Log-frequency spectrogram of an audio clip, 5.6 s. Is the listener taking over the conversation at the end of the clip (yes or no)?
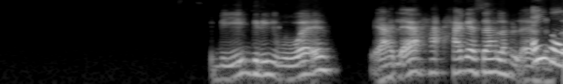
yes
